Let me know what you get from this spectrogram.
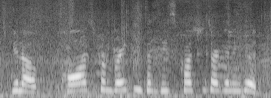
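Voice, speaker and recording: Over noticeable background noise, the speaker uses an American accent. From United States. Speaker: streamer. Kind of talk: casual chat. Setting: live stream while gaming. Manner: halting, many fillers.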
